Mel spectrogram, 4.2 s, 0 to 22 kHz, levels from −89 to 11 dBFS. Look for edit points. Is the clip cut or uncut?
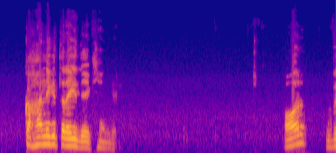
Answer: uncut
